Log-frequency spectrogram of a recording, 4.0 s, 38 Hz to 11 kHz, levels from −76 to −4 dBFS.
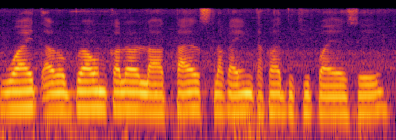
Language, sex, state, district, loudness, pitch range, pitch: Nagamese, male, Nagaland, Dimapur, -14 LUFS, 120-135 Hz, 125 Hz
